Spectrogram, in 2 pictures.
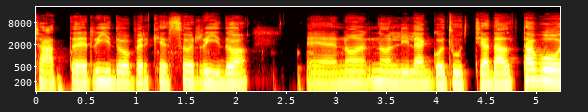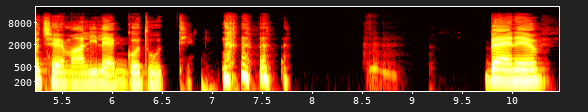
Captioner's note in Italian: risate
